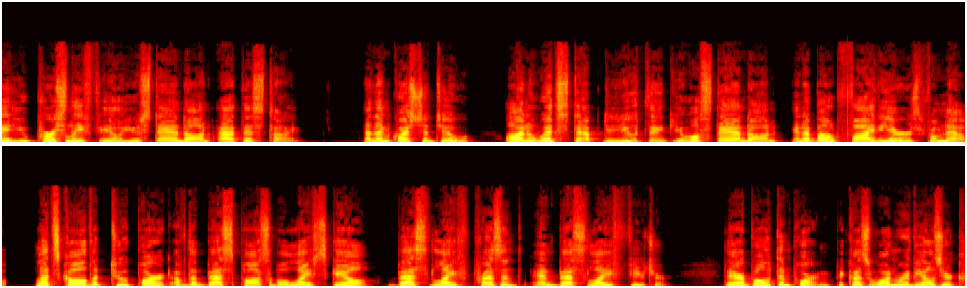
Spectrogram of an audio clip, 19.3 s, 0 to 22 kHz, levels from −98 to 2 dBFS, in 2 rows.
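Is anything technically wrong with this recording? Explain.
No, no technical faults heard.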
